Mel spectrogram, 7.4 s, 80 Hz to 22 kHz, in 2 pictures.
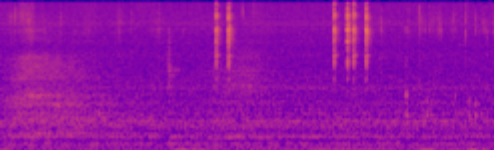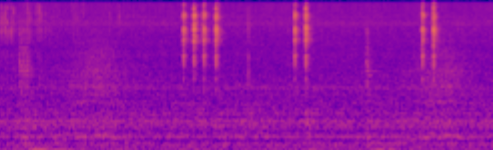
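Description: A computer mouse clicks softly on a desk during 3D model texturing work, giving several short crisp clicks, some in quick double pairs, scattered over a low hum, faint and without speech.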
